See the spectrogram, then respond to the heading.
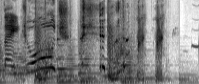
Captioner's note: laughs; oinks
